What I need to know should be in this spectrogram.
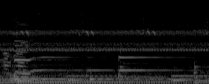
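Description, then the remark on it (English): Crickets chirp in a field in a steady, continuous high trill throughout, fairly faint, with a low tonal hum and some murmuring sound in the background. “This time of year, I mean, there are bugs, but they're what you hear at... right now, mostly are crickets chirping.”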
